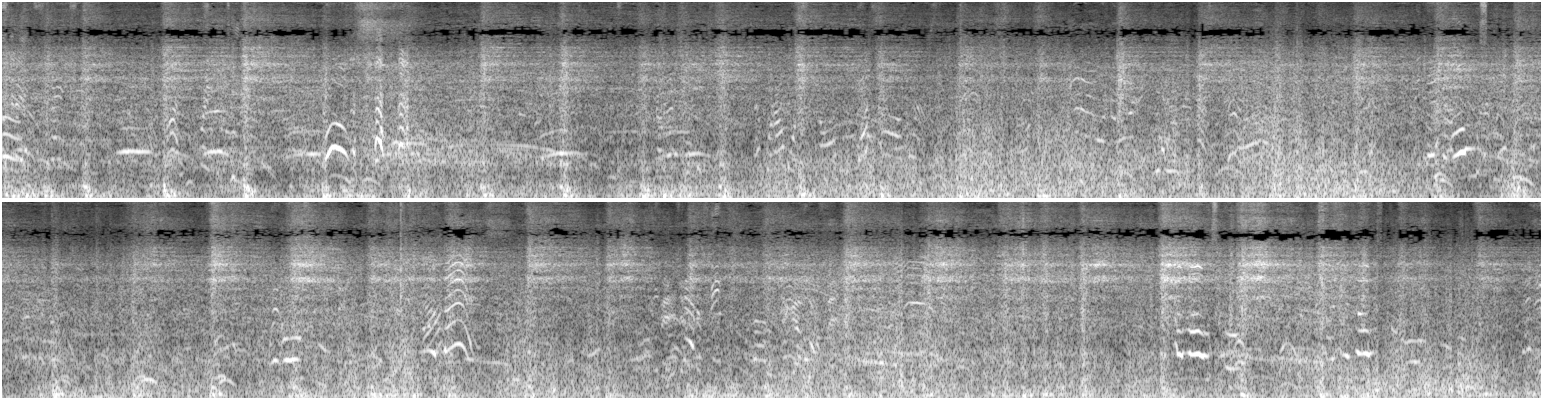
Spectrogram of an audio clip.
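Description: Marching band drums beating a steady cadence, about two beats a second, under a crowd talking all around.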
